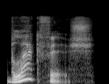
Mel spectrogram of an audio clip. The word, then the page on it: blackfish: British English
